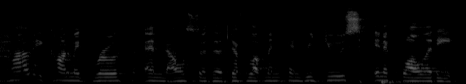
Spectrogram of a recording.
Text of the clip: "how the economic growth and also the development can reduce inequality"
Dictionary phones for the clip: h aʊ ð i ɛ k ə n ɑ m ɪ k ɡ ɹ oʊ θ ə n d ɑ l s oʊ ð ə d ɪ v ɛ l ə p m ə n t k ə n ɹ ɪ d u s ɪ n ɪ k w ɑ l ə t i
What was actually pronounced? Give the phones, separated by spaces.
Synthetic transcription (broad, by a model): h aʊ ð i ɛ k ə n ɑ m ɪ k ɡ ɹ oʊ θ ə n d ɑ l s oʊ ð ə d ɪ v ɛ l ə p m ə n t k ə n ɹ ɪ d u s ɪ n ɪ k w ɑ l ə t i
